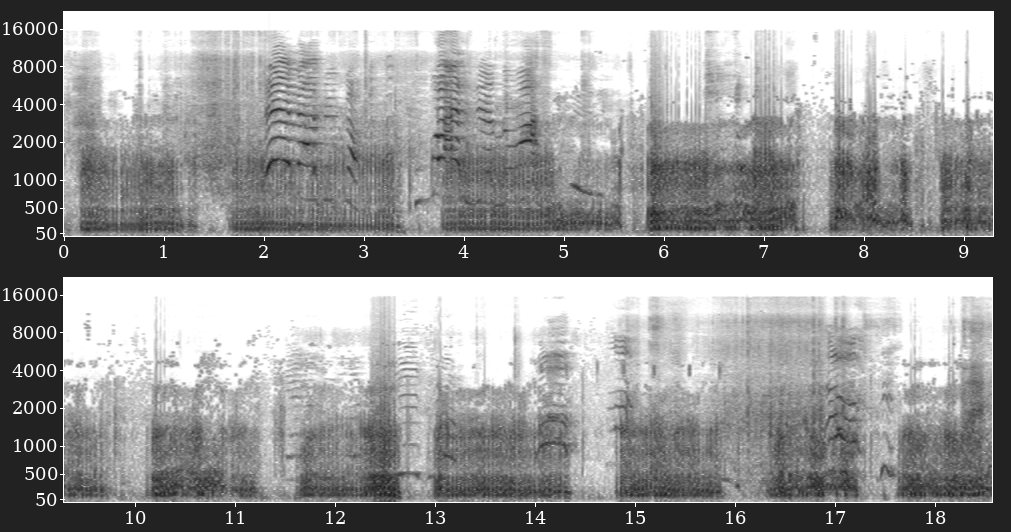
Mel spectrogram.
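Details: Dogs play-fighting and biting: continuous deep, roaring growls in bursts of one to two seconds, separated by short gaps, with a few higher yelps early on.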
